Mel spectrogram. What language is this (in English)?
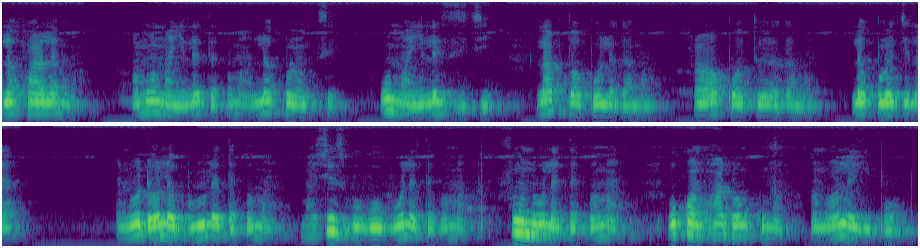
Ewe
